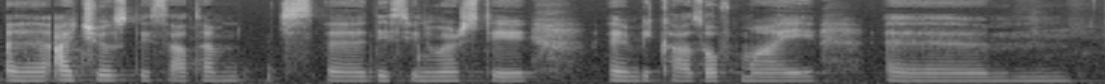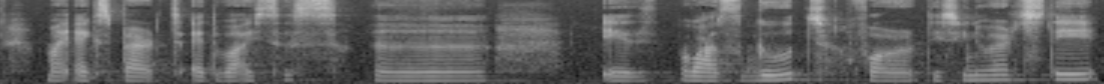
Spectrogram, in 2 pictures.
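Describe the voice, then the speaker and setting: Slow, gravelly young woman from Turkey. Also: deep voice, level tone, slight background noise. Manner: hesitant non-native English with many fillers. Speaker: international student interviewee. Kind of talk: casual interview answers. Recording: hall reverb with faint ambience.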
